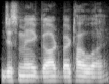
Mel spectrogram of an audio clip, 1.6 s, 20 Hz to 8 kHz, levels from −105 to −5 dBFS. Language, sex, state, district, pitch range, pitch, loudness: Hindi, male, Bihar, Samastipur, 110-120 Hz, 115 Hz, -16 LUFS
